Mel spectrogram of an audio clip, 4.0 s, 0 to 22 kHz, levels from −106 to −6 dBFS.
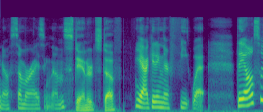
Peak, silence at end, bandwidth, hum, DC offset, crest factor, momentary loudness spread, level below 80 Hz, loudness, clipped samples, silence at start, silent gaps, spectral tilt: -8 dBFS; 0 s; 12 kHz; none; under 0.1%; 18 dB; 14 LU; -52 dBFS; -27 LUFS; under 0.1%; 0 s; none; -4.5 dB/octave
